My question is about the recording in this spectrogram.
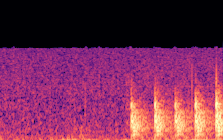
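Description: A quick run of sharp wooden knocks, about five a second, starting just over a second in.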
